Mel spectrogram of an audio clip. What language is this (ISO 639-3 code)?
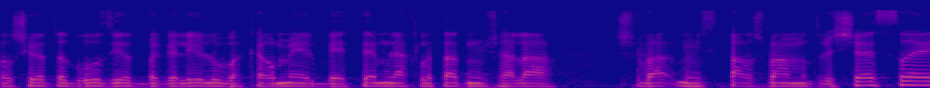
heb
